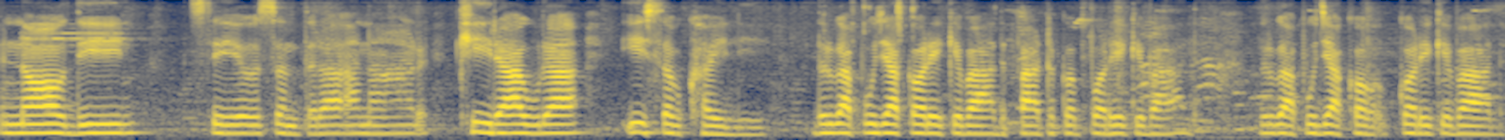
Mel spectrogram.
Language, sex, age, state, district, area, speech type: Maithili, female, 30-45, Bihar, Muzaffarpur, rural, spontaneous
